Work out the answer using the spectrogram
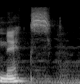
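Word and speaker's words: Mx: Cameron tell me what you're you're proposing it's pronounced mix um mix is how would you like me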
